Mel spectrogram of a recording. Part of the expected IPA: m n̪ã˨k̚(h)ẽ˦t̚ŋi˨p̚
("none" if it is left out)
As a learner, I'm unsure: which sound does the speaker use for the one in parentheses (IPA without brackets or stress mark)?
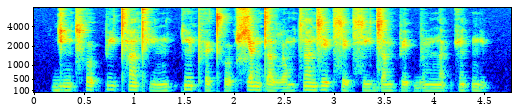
h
